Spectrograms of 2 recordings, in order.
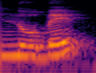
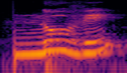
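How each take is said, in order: First: The middle consonant is a b sound. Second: The middle consonant is a v sound. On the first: The speaker calls it wrong. "si tu fais espagnol, tu vas penser qu'on dit nobe, mais non" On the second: The speaker calls it right. "Le V, on le prononce vraiment V en italien"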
